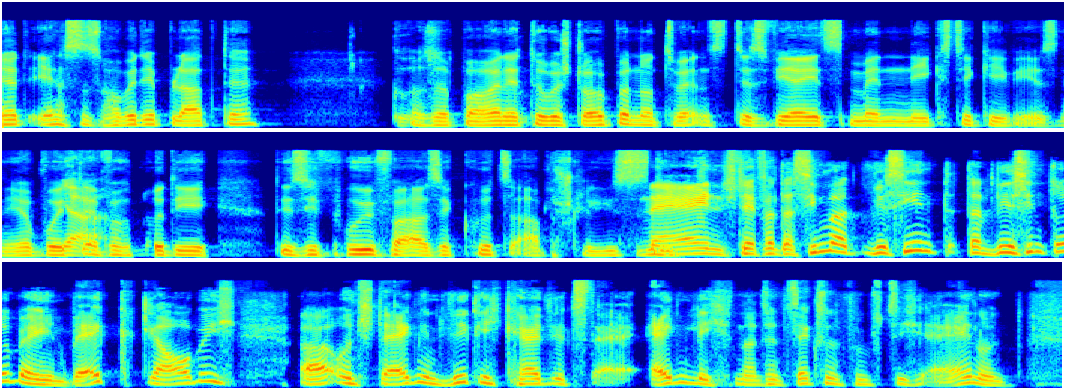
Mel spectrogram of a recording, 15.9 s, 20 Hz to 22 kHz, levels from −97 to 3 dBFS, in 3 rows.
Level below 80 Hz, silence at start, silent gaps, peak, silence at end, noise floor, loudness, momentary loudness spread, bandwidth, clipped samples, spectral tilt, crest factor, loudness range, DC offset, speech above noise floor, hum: -74 dBFS; 0 s; none; -4 dBFS; 0 s; -57 dBFS; -24 LUFS; 9 LU; 12.5 kHz; under 0.1%; -4.5 dB/octave; 20 dB; 4 LU; under 0.1%; 33 dB; none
